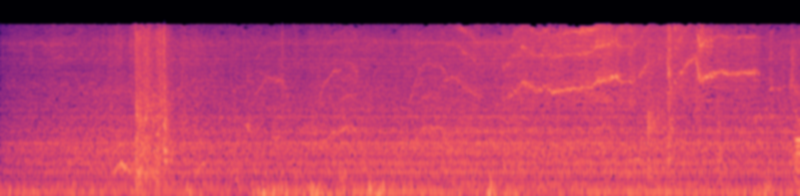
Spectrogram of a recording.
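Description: Electric RC short-course trucks' motors whining, the pitch rising and falling as they speed up and slow through the corners on a dirt track. There is a brief rush of noise about a second and a half in.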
